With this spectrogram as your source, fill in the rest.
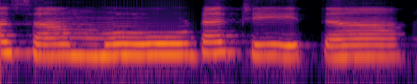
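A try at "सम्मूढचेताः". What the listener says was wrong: ಅಲ್ಲಿ ಸ್ವಭಾವ ಚೇತಾಹ ಅಂತ ಇದೆ. ಲಾಸ್ಟ್ ಅಲ್ಲಿ ಬರುವಾಗ ವಿಸರ್ಗ ಕೊಡ್ಬೇಕಲ್ಲಿ.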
